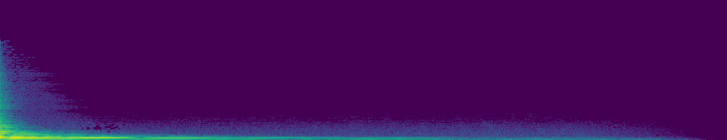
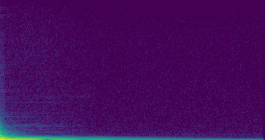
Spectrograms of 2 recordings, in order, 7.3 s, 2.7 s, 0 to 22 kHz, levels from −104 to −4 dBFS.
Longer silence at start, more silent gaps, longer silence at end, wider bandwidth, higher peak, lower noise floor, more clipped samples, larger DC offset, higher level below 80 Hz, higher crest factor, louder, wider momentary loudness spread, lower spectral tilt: about the same, 0 s vs 0 s; neither; first, 4.7 s vs 1.95 s; first, 5.4 kHz vs 1.5 kHz; about the same, 0 dBFS vs 0 dBFS; first, -78 dBFS vs -58 dBFS; neither; neither; about the same, -62 dBFS vs -60 dBFS; about the same, 22 dB vs 22 dB; about the same, -19 LUFS vs -20 LUFS; about the same, 29 LU vs 27 LU; second, -8.5 dB/octave vs -15 dB/octave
